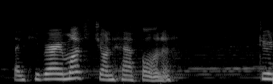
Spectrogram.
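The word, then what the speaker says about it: Hathorne: It's spelt differently, but it's Hathorn.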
